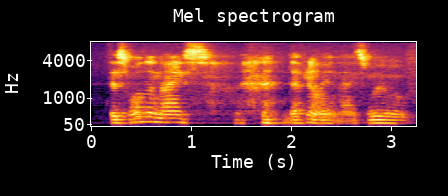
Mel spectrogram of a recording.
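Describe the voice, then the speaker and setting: The room echo is clearly audible. Within it, a man speaks at an even, moderate rate. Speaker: forex trader streaming live analysis. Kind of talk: live trading stream commentary. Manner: casual, halting with repeated words; mumbling.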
